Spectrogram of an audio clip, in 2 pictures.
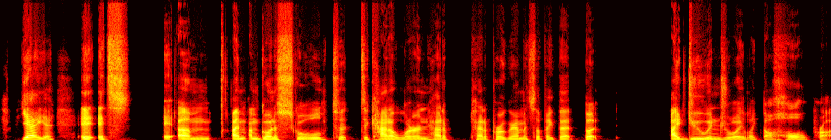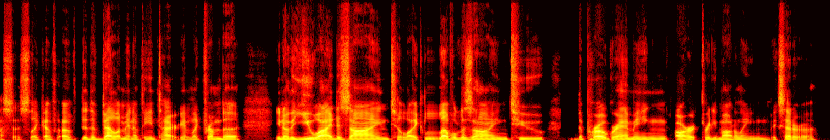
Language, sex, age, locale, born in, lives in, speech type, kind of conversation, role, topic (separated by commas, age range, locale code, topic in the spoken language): English, male, 25-29, en-US, United States, United States, conversation, podcast, guest, What helps you stay committed to practicing even when motivation is low?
